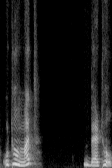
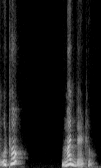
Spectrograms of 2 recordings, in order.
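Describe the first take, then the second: First: It pauses after 'mat', meaning don't get up. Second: It pauses after 'utho', meaning get up.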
